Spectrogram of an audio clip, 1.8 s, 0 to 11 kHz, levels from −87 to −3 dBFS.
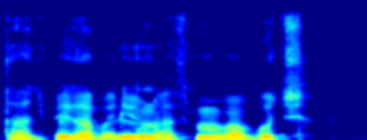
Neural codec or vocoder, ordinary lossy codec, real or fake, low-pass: none; none; real; 9.9 kHz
